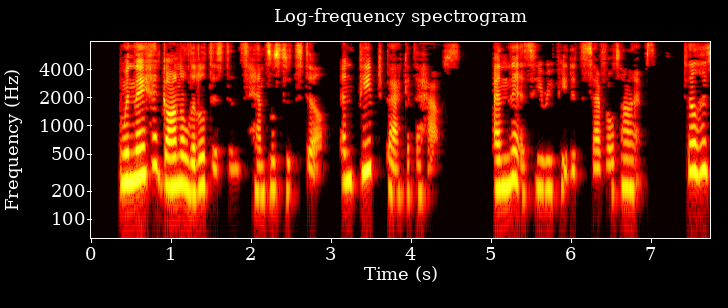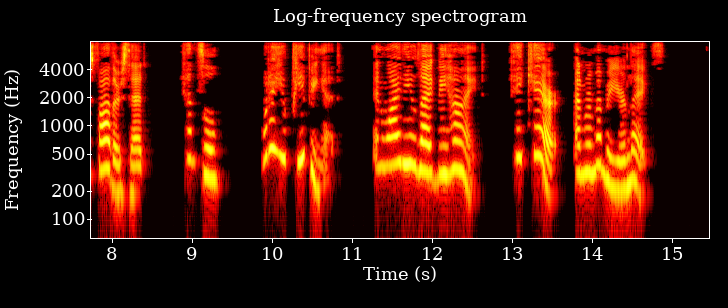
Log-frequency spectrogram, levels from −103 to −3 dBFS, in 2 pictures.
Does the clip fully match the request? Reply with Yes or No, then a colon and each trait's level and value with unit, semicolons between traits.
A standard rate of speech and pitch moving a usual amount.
No: average, 170 wpm; wide, 8.8 semitones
